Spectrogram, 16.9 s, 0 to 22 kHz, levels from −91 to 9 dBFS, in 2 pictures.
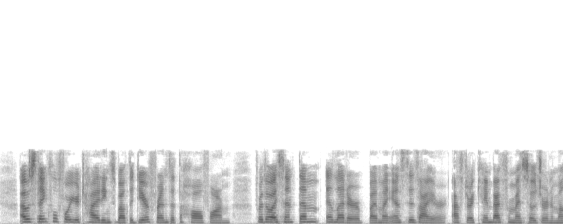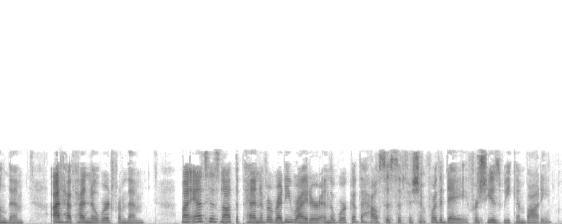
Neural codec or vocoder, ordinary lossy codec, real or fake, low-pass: none; AAC, 32 kbps; real; 7.2 kHz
